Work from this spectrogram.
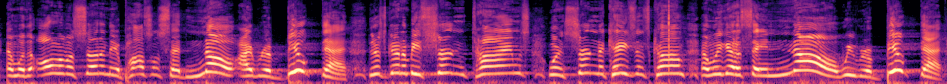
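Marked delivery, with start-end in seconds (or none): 1.9-3.5 loud, slow, firm rebuke; stern rebuke. Retold or imitated. Apostle rebuking Simon's bribe, loud and slow. 7.7-9.4 loud, slow, firm refusal; stern rebuke. Acted. Church leaders rebuking wrongdoing, loud and slow.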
